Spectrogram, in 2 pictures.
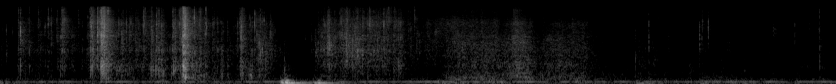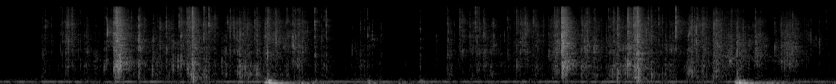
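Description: Trading-card pack wrappers being torn open and crinkled, with cards handled and shuffled in irregular bursts. Three dull thumps, as of packs or cards set down on the table.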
